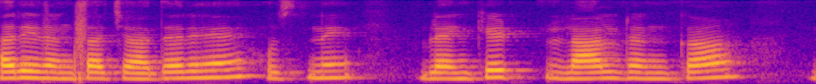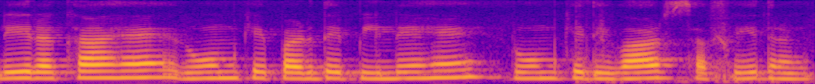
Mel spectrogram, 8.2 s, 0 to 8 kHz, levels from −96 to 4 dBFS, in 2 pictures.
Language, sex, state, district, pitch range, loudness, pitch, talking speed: Hindi, female, Bihar, Vaishali, 215-235 Hz, -18 LUFS, 220 Hz, 175 wpm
